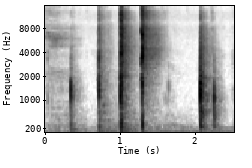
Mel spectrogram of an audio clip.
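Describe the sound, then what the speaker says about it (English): Five large garlic cloves smashed on a kitchen board for roasted garlic hummus, giving about seven sharp, close thunks spaced irregularly with brief pauses between them. "I'm using 5 large cloves of garlic. I am going to smash these"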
